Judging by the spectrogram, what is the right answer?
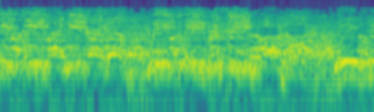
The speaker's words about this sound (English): That's the sound of some demonstrators who are protesting Brett Kavanaugh's Supreme Court nomination.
